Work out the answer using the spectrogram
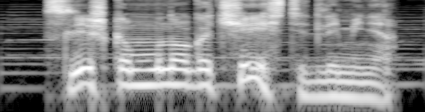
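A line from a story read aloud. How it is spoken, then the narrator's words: Muttered. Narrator (Russian): пробормотал начальник стражи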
